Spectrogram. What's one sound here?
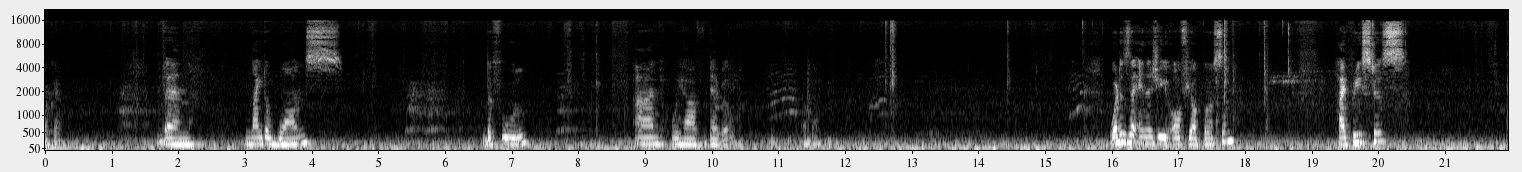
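Playing cards slap softly onto a cloth-covered table.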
